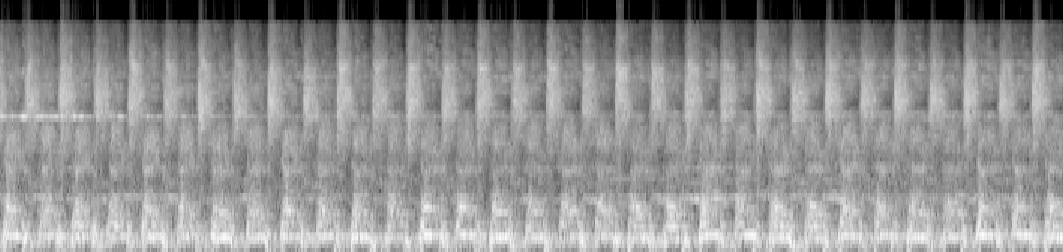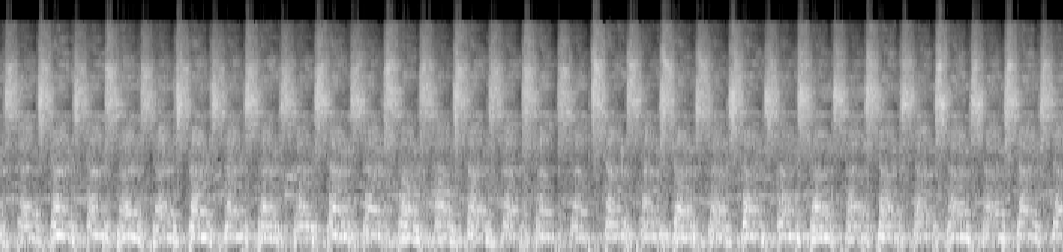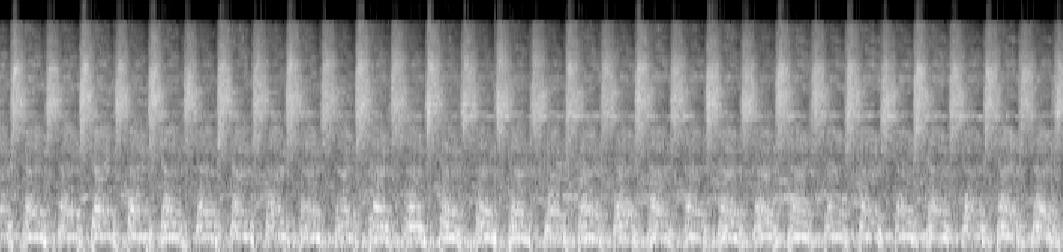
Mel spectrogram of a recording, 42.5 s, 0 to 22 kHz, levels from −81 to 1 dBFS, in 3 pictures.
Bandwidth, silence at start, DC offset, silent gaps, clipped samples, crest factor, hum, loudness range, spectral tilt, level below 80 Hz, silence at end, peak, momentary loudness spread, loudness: over 20 kHz; 0 s; under 0.1%; none; 0.6%; 8 dB; none; 1 LU; -3.5 dB/octave; -28 dBFS; 0 s; 0 dBFS; 3 LU; -8 LUFS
